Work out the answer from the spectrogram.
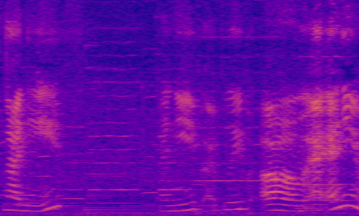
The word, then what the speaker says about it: Nynaeve: It was between Lon and Moraine and Nynaeve. I don't know why. It's not Naveen. We've determined that. I kept trying to call her Naveen, and it's not. I think it's Nynaeve.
